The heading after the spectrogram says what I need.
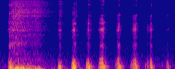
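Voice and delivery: a light teasing chuckle at the shy guest; laugh, amused by the newcomer's nerves. Acted. Hostess laughing at a bashful new client, amused chuckle.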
